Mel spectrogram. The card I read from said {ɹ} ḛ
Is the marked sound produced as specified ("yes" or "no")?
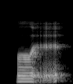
yes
